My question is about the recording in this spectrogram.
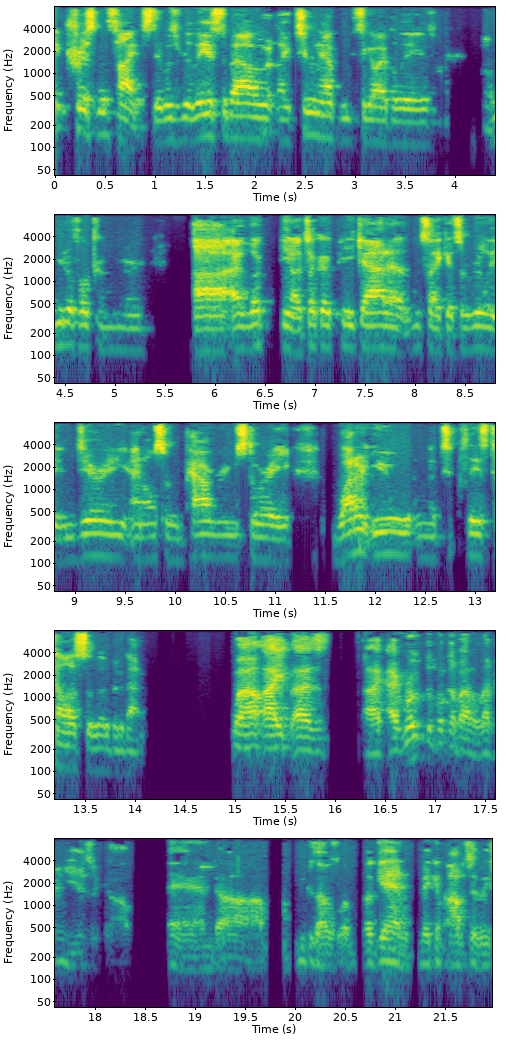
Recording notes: part of a series of Instagram Live interviews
